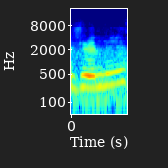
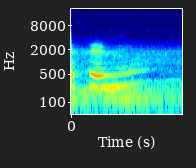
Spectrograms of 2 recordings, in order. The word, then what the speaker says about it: Euphémie: C'est pas génie, c'est euphémie.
